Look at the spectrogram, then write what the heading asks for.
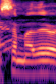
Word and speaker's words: Casa Madero: Casa Madero. okay. Did I say it right? Casa Yeah, Madero? Casa Madero, yeah.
